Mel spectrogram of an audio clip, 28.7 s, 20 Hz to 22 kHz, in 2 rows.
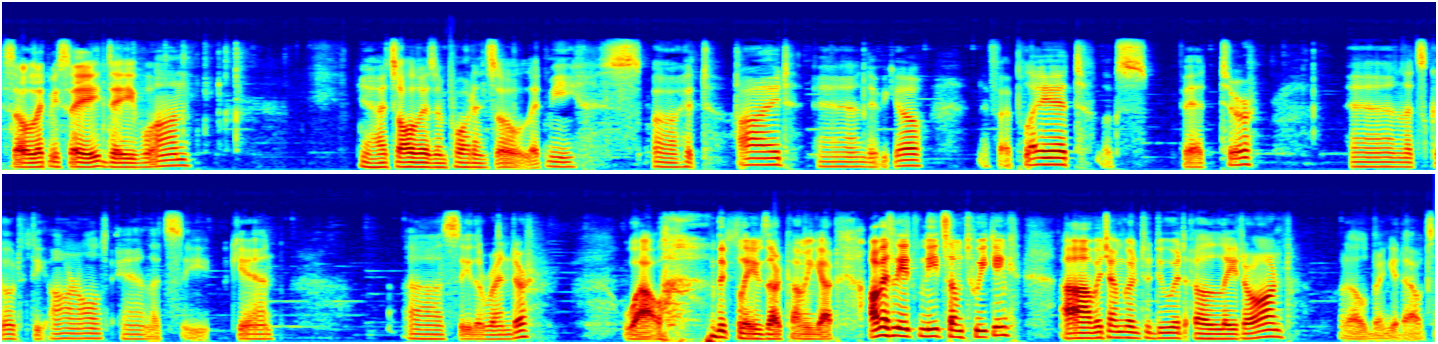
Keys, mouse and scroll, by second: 0.8-2.8 typing, 7.0 ctrl+h, 8.2 alt+right click, 9.7 double click, 12.5 alt+middle click, 12.8 alt+right click, 16.4 double click, 25.1 alt+middle click, 25.3 alt+right click, 26.2 w, 28.1 alt+middle click, 28.4 alt+right click.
